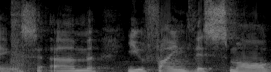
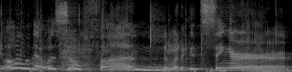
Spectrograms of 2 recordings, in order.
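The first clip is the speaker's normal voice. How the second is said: much higher, delighted passerby voices; cheering crowd. Acted. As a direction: gush like impressed carnival onlookers. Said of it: "They say".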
